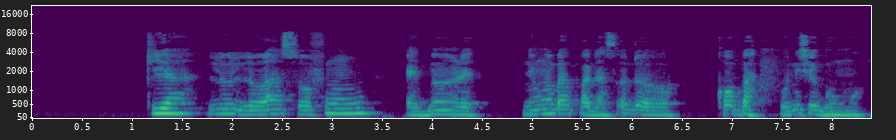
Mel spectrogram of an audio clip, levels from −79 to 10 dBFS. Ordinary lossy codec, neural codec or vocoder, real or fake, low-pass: MP3, 32 kbps; none; real; 10.8 kHz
